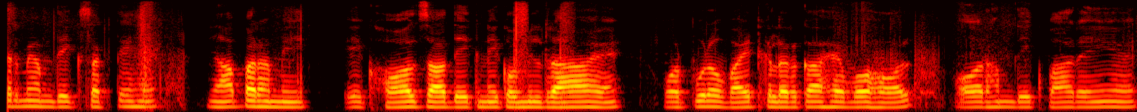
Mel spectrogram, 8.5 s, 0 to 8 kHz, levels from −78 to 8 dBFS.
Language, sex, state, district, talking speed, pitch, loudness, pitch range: Hindi, male, Uttar Pradesh, Etah, 230 wpm, 140 Hz, -21 LUFS, 140-145 Hz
